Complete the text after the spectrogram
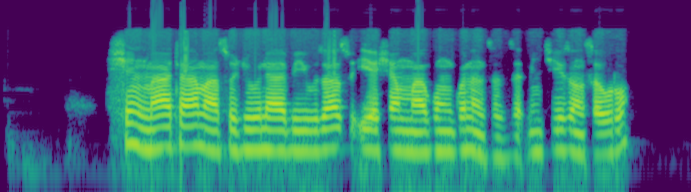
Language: Hausa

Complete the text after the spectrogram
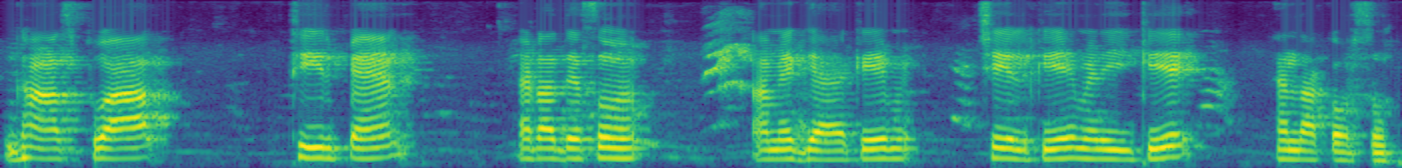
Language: Odia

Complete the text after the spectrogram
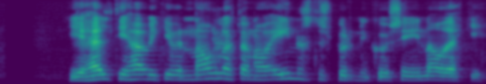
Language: Icelandic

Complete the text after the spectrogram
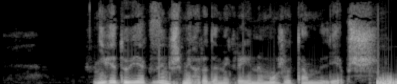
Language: Belarusian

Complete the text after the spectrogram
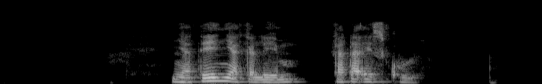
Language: Luo (Kenya and Tanzania)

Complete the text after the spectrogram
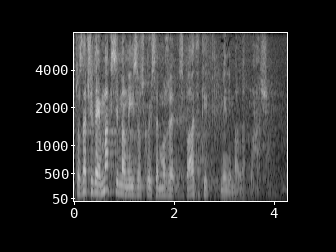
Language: Croatian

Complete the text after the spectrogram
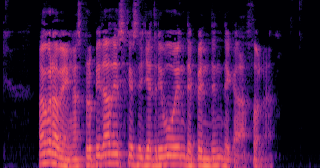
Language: Galician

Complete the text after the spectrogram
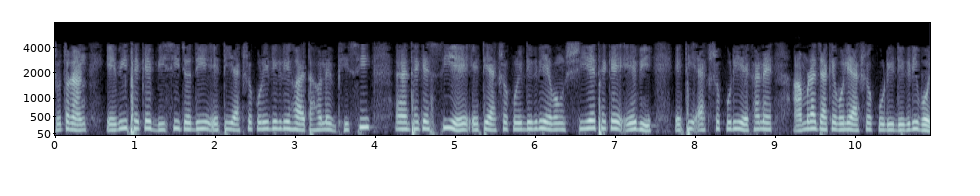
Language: Bangla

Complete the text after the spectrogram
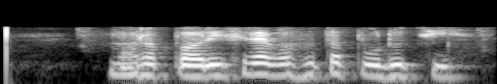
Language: Odia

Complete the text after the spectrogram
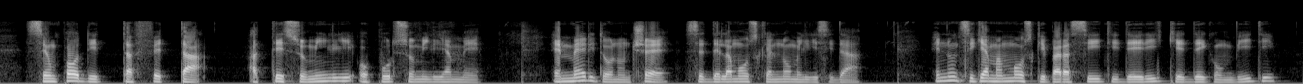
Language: Italian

